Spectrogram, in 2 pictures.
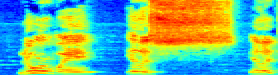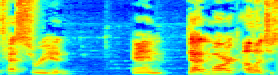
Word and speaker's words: Eliteserien: You were struggling this morning with that pronunciation. Sweden, Allsvenskan, Norway, Eliteserien, and Denmark.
